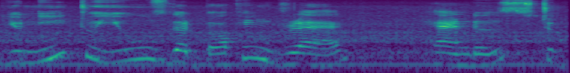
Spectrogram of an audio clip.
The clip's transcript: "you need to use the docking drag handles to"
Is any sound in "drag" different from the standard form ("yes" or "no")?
no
